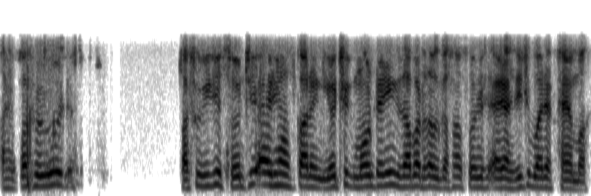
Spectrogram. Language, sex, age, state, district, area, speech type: Kashmiri, male, 45-60, Jammu and Kashmir, Bandipora, rural, conversation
